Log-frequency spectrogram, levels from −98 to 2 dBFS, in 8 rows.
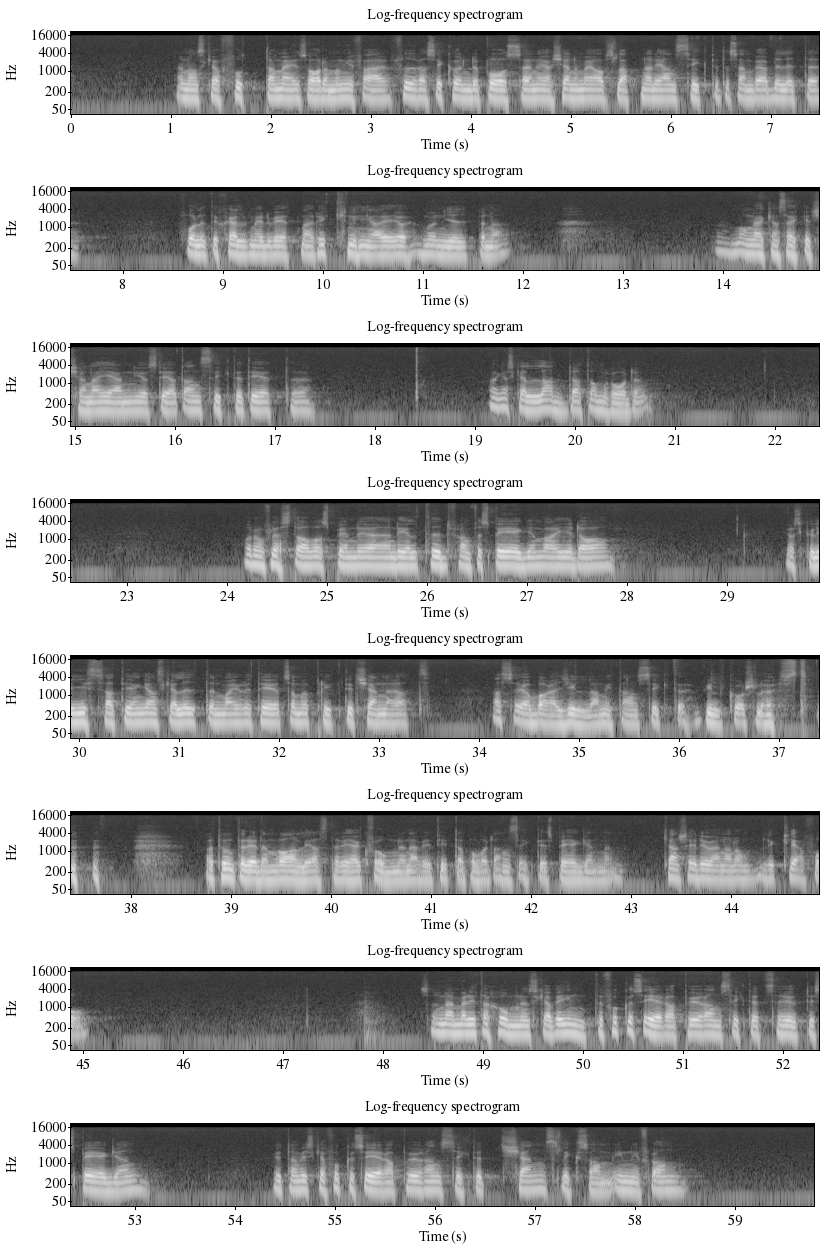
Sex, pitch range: male, 75-125 Hz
